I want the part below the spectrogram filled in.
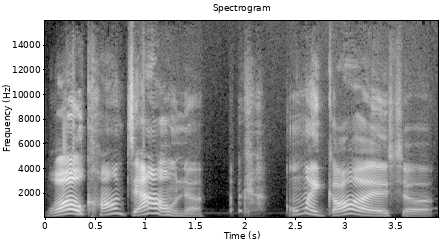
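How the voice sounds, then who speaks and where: A woman gives casual game reaction commentary in a bright, highish voice. She is blunt, slangy and incredulous, with game music playing behind her. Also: big pitch swings, extremely slow, no echo.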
